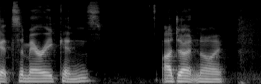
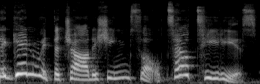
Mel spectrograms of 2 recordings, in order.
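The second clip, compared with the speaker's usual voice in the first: haughty, lofty and bored; snooty high voice; 13 semitones higher than usual. Retold or imitated. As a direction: sneer it down from up high. Her own retort, acted.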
